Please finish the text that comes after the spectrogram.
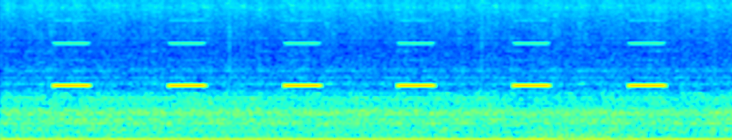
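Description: A tourist bus in Tourist Bus Simulator sounds its reversing alarm: six evenly spaced loud beeps over a steady engine drone, with no talking.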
